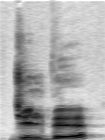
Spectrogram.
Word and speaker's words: Джильде: Л мягко произносим, да? Джильде.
